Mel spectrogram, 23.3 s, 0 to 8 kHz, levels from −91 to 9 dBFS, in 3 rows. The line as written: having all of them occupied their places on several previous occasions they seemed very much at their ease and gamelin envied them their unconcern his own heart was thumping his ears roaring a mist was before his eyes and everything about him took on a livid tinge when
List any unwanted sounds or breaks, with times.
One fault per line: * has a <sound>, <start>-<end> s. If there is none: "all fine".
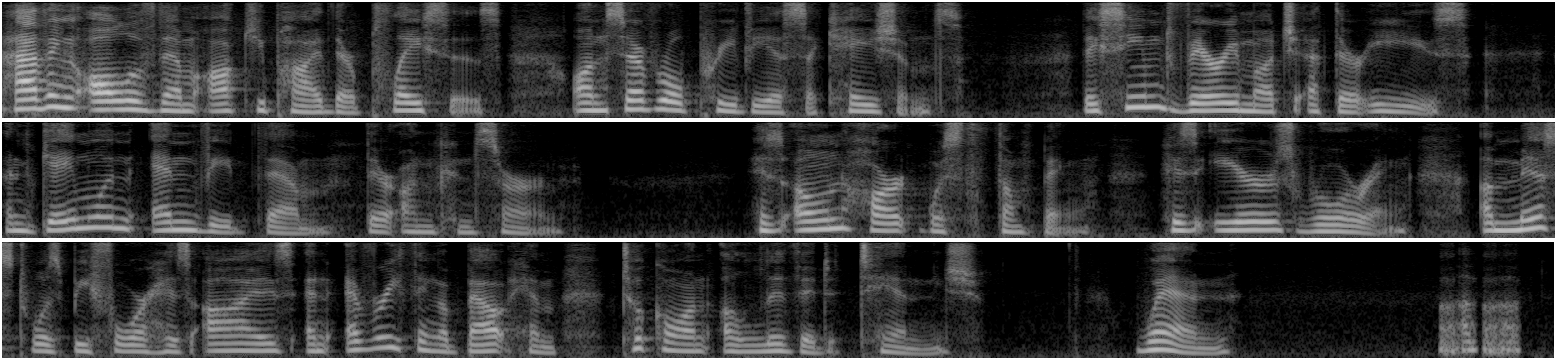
* has a laugh, 22.7-23.1 s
